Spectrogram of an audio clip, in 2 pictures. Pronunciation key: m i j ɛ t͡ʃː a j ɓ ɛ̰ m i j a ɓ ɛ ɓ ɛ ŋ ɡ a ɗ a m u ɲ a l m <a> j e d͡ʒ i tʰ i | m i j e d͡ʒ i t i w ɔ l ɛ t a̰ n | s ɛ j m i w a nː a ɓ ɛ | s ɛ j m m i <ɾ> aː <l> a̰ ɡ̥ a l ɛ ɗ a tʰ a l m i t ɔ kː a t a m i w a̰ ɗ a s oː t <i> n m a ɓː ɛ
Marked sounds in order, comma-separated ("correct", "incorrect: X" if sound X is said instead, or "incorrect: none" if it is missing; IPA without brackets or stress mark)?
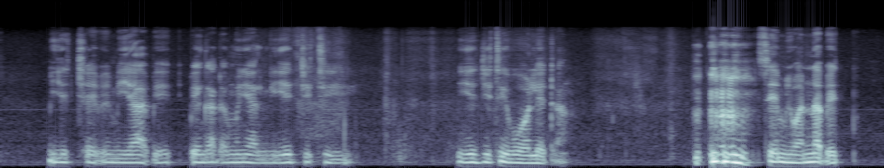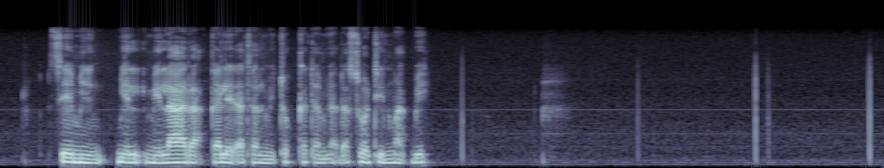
incorrect: i, incorrect: l, incorrect: ɾ, correct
